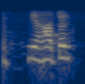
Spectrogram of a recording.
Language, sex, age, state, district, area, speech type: Hindi, female, 18-30, Madhya Pradesh, Chhindwara, urban, conversation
